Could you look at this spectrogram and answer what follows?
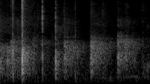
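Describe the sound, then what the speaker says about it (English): A small audience claps for volunteers at a startup talk, a sparse burst of individual claps with uneven spacing that thins out quickly. "How about a little clap for our volunteers?"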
